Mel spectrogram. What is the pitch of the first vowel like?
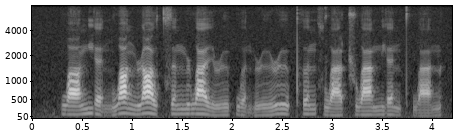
rising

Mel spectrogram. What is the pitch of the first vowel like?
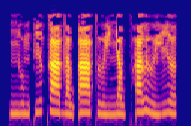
low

